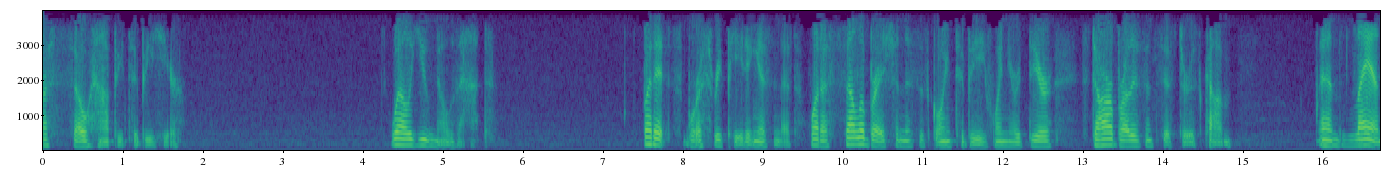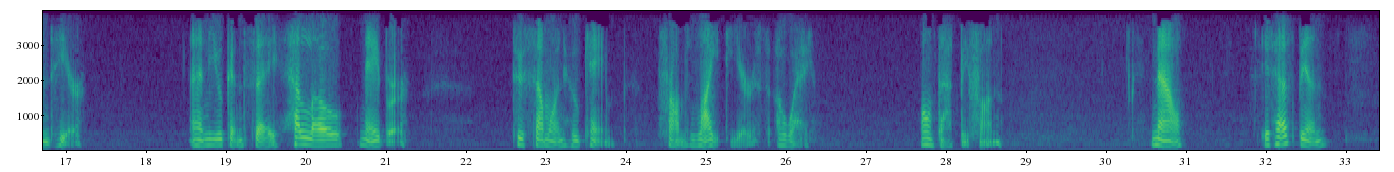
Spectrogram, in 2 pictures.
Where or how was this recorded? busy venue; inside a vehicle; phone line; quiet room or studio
phone line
